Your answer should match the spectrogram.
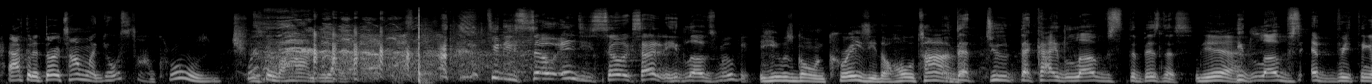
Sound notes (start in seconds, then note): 2.5 laughter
